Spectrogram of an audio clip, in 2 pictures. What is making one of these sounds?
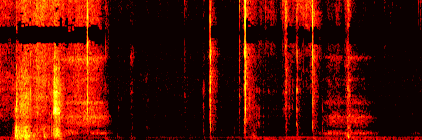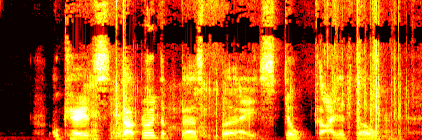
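Plastic toy parts click and tap as hands fit them together.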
